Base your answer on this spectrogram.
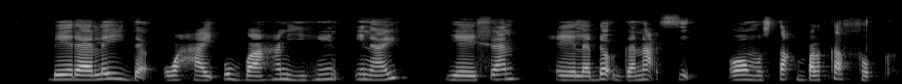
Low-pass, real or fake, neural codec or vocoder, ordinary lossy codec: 10.8 kHz; real; none; none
